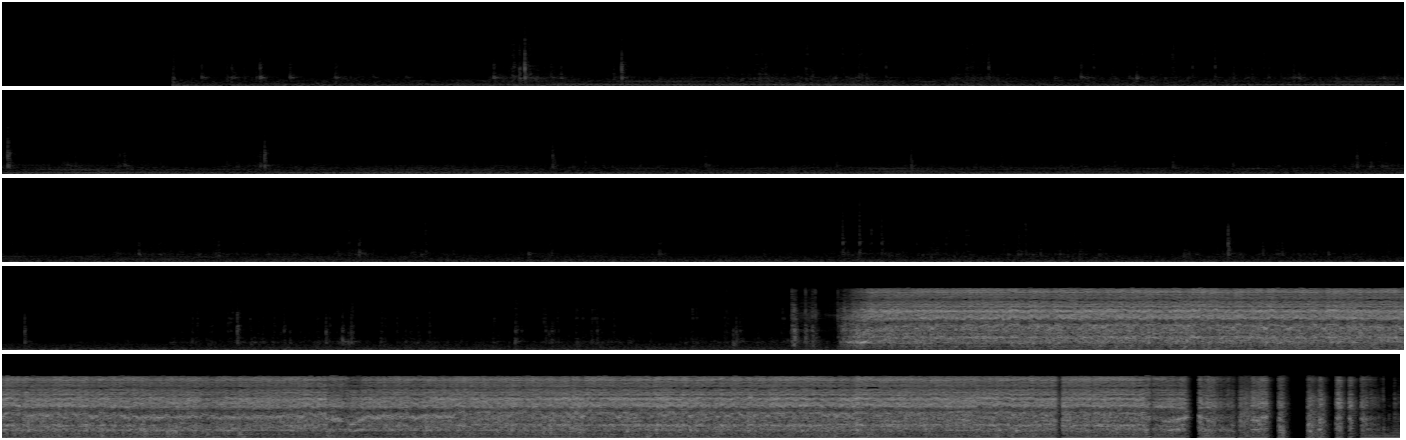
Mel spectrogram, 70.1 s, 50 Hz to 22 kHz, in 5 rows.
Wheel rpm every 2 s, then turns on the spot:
0, 0, 0, 0, 0, 0, 0, 0, 0, 0, 0, 0, 0, 0, 0, 0, 0, 0, 0, 0, 0, 0, 0, 0, 0, 140, 160, 160, 150, 140, 160, 160, 160, 150, 80.
none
